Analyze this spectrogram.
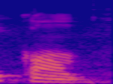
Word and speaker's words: comb: जो बी आया है वो किसके जस्ट बाद है, एम के। तो एम के अगर जस्ट बाद बी आ रहा है तो वहाँ पे बी को नहीं पढ़ेंगे, सिर्फ एम तक ही हम प्रोनाउंस करेंगे, जैसे कि कॉम।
